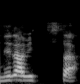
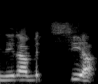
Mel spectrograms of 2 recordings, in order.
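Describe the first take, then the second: First: নেরাবিৎসা ending in a single syllable -tsa; corrected "sa" ending. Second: নেরাবিৎসিয়া with the ending opened into -tsi-ya; mistaken "sia" ending. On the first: Teacher correcting the learners' sia, নেরাবিৎসা with -tsa. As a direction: finish নেরাবিৎসা on tsa, dropping the i glide. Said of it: "ওটা সিয়া হবে না". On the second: Teacher showing how learners used to say it, ending -tsiya. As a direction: say নেরাবিৎসিয়া with an extra i glide before the final a. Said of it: "আমরা উচ্চারণ করতাম কি". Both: Shown as a demonstration.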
